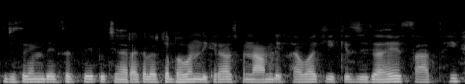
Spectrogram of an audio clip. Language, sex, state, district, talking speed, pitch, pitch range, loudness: Hindi, male, Jharkhand, Jamtara, 230 wpm, 120 Hz, 115-125 Hz, -22 LUFS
